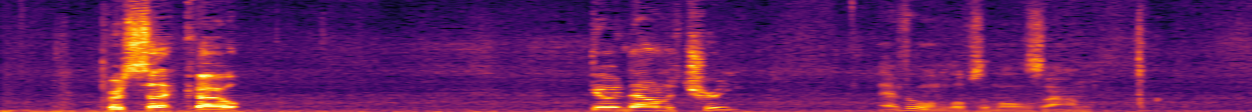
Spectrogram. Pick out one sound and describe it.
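A car engine hums steadily inside a cabin.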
